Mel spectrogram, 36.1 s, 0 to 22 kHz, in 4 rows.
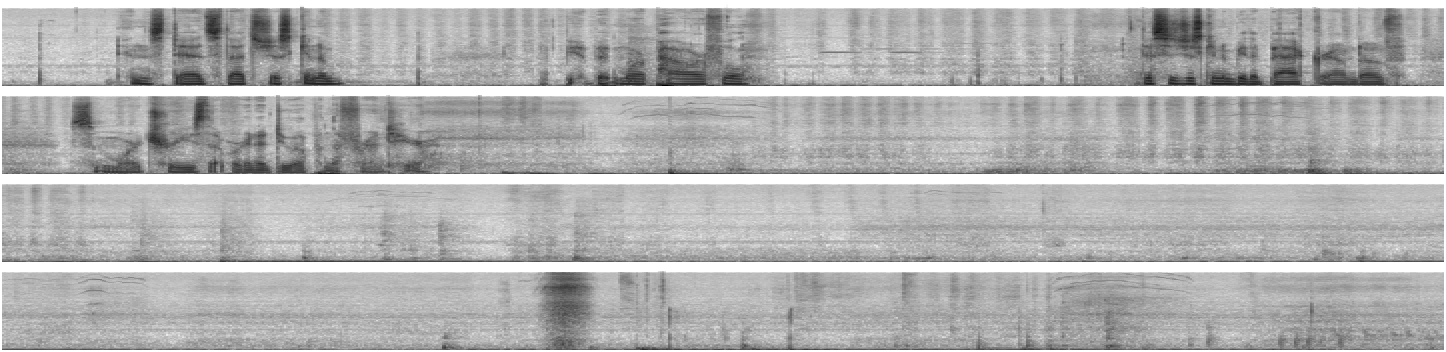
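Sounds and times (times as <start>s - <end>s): paintbrush brushing on canvas: 1.5s - 18.7s.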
